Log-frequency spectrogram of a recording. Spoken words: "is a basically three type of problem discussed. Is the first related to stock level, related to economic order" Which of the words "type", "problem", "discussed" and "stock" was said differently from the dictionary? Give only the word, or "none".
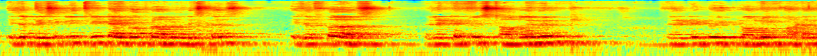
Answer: discussed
